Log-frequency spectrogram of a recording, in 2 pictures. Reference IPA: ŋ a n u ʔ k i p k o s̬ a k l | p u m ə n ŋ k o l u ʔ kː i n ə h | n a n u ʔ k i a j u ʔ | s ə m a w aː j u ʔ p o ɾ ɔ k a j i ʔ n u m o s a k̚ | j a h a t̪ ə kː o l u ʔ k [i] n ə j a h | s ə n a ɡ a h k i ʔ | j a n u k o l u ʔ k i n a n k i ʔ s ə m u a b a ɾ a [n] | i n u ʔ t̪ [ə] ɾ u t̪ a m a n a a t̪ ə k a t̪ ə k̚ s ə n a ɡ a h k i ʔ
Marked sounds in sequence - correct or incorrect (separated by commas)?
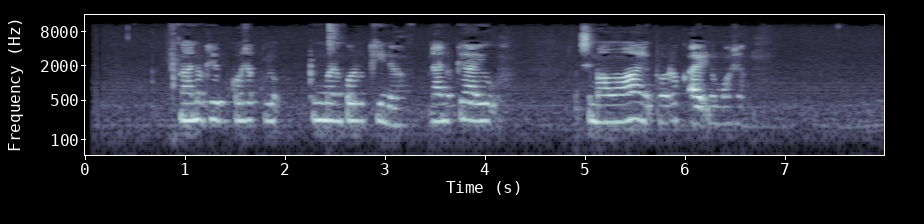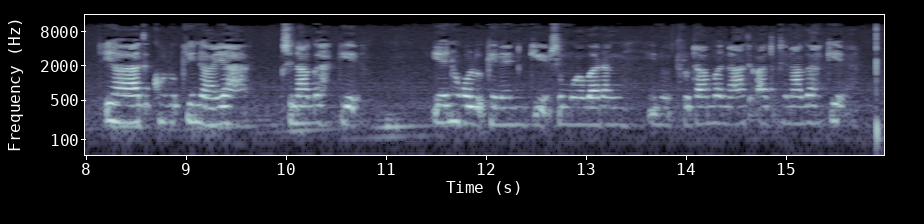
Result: correct, incorrect, correct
